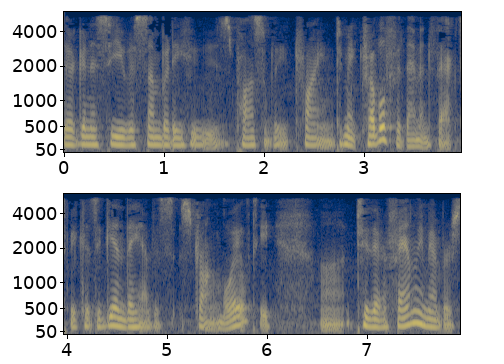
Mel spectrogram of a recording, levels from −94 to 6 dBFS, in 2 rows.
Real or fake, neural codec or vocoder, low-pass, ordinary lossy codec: real; none; 5.4 kHz; MP3, 32 kbps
